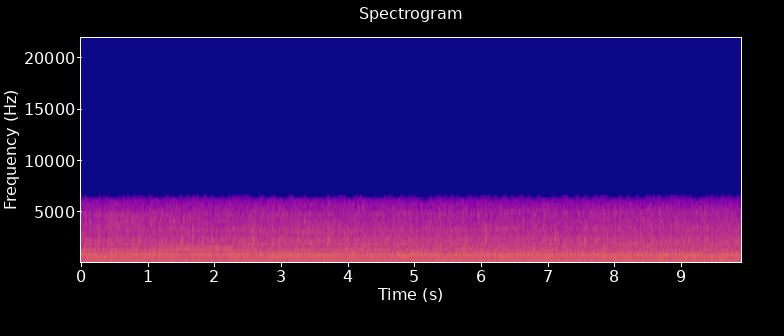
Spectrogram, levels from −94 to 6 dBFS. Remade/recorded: recorded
